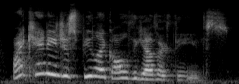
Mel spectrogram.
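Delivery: high, loud frustrated whine. A narrator's reading. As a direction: complain loudly, exasperated.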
